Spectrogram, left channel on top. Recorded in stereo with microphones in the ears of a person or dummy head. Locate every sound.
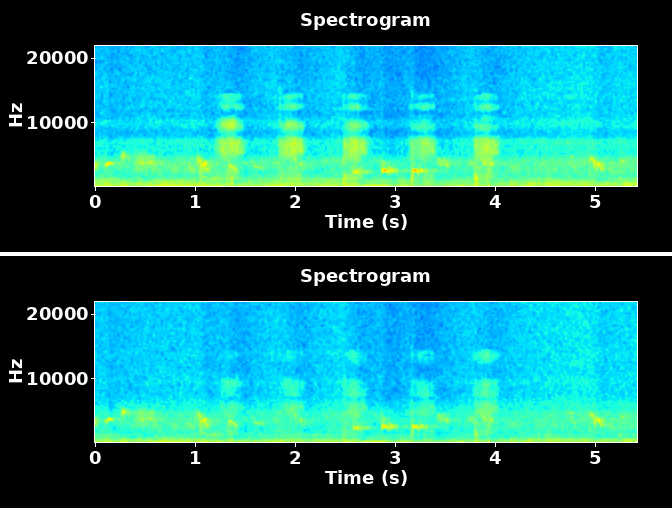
0.0 s an insect: 30° left (ahead or behind)
1.1 s footsteps: 55° left (ahead or behind); by 4.4 s 35° left (ahead or behind)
